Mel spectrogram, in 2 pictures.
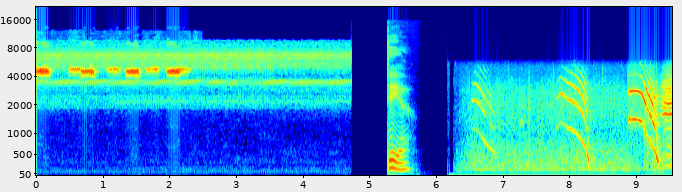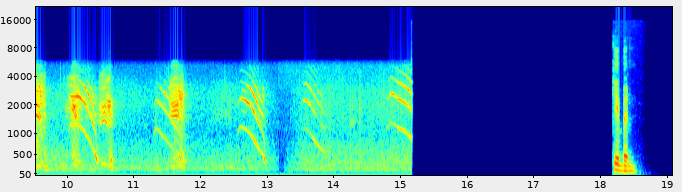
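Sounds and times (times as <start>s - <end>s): deer calling: 7.8s - 11.8s.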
